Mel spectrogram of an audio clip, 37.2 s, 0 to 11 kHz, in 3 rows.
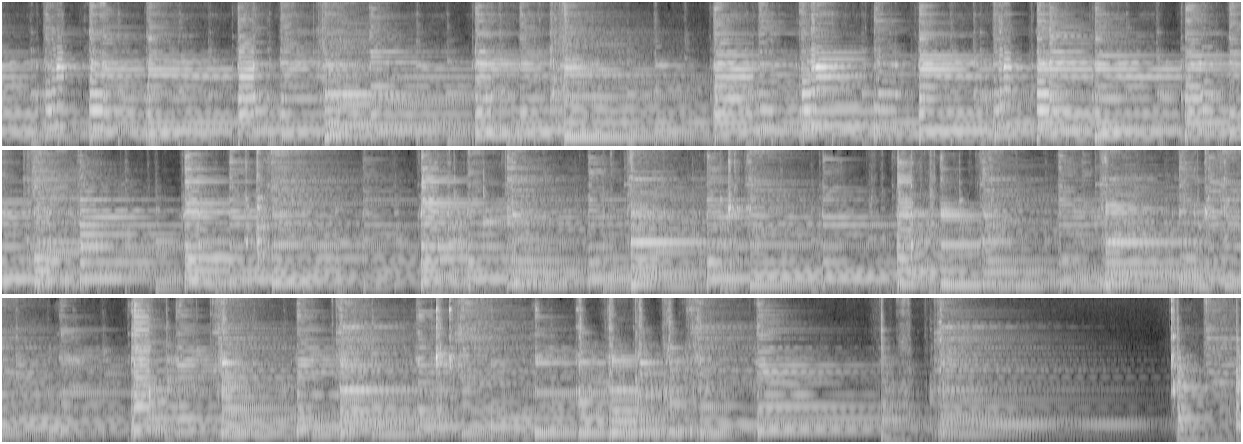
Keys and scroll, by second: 25.3 ctrl+t.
